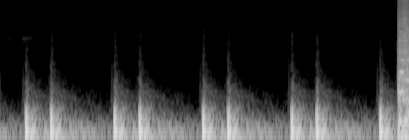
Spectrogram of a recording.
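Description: Heartbeat sound effect: paired low thumps (lub-dub) repeating a little under once a second. A loud ringing musical hit comes in at the very end.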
